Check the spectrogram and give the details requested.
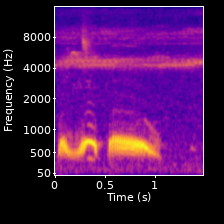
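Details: Spotted dove lure call, kuk 1 type, for trapping wild birds: quick wavering double coo leading into a sustained, slightly falling hooted note, with constant high whine behind.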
